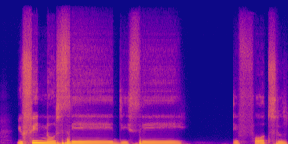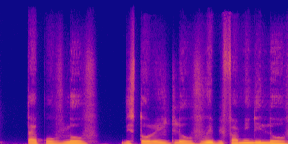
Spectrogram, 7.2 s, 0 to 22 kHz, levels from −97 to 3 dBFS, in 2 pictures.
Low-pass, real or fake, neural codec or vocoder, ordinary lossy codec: none; fake; autoencoder, 48 kHz, 32 numbers a frame, DAC-VAE, trained on Japanese speech; none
